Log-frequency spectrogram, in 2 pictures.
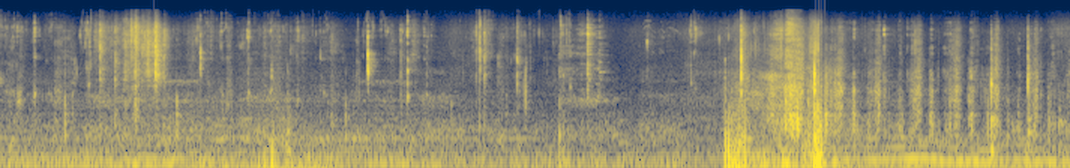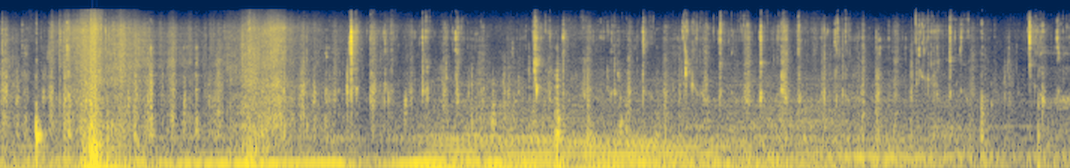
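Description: A person chewing and crunching a crispy rice pancake (banh xeo), with louder crisp bites about ten, fifteen and eighteen seconds in.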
